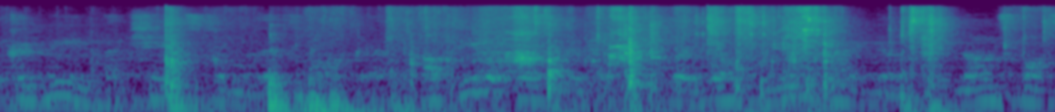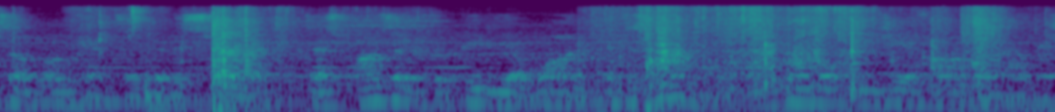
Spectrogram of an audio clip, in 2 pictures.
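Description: Hands cutting open a cardboard trading-card box and sliding out and stacking its foil-wrapped packs: a run of irregular scrapes, crinkles and light knocks.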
